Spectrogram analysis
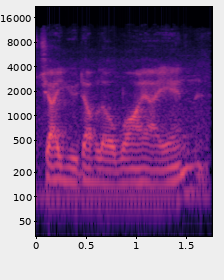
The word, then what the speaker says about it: Julian: He married Jessie Julian, and the streets here are named after them, which is Jullyan. Everyone pronounced it incorrectly.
